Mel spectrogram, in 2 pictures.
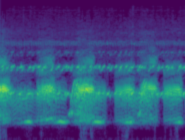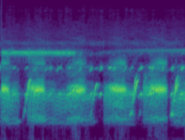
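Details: Frogs calling together at night at Hwange Safari Lodge, with a foraging elephant herd present: rapid grating croaks repeated nearly twice a second, some with brief rising sweeps, over a constant high trill.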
